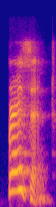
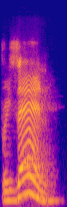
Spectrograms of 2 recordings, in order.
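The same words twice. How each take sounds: First: Present, higher and crisp. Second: Present, low falling. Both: Shown as a demonstration.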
